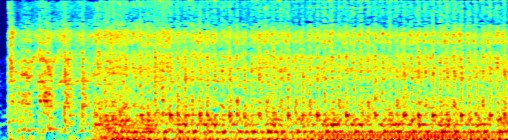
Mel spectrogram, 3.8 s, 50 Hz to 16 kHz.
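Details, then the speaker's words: Freshly rebuilt 120 PS 4D34 diesel with a manually serviced injection pump: short crank, then it catches at once and settles to a steady, even idle clatter; oil looks good. "Untuk mesinnya sudah hidup. Kita lihat dulu olinya. Untuk olinya bagus."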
